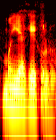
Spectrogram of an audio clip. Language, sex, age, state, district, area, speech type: Assamese, male, 45-60, Assam, Dhemaji, urban, spontaneous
